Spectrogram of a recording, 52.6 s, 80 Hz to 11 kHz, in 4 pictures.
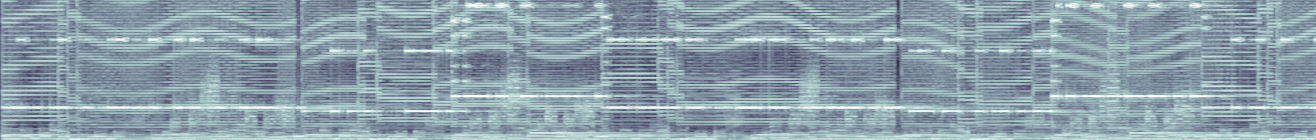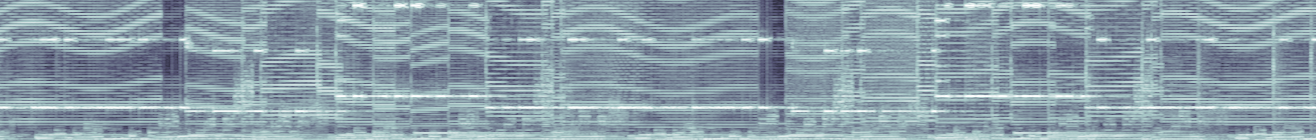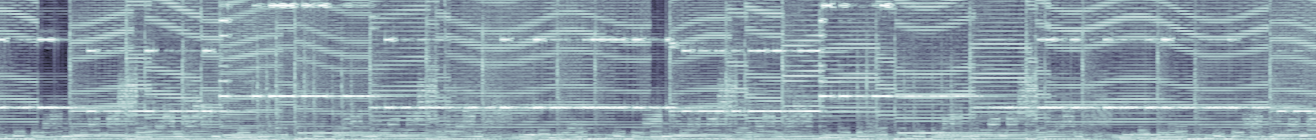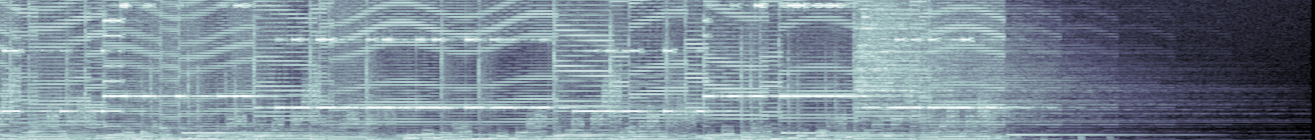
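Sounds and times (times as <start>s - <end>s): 
synth texture: 0.0s - 50.8s.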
